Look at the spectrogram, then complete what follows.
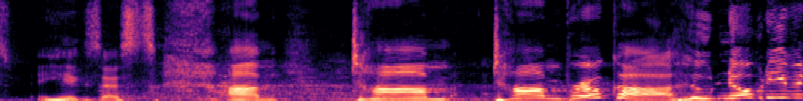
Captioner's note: audience laughing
